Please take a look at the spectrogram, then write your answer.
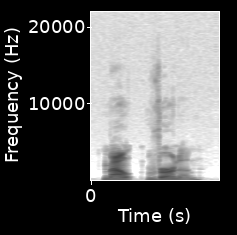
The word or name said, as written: mount vernon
